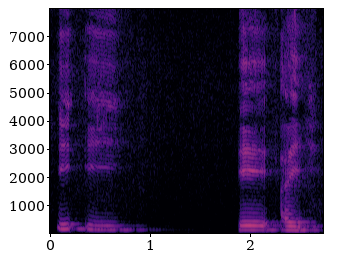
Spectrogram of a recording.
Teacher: इनका उच्चारण तालु की सहायता से होता है। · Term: तालव्य स्वर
